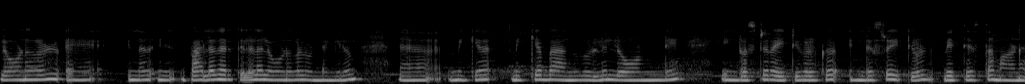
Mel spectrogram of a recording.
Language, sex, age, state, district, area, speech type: Malayalam, female, 18-30, Kerala, Wayanad, rural, spontaneous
